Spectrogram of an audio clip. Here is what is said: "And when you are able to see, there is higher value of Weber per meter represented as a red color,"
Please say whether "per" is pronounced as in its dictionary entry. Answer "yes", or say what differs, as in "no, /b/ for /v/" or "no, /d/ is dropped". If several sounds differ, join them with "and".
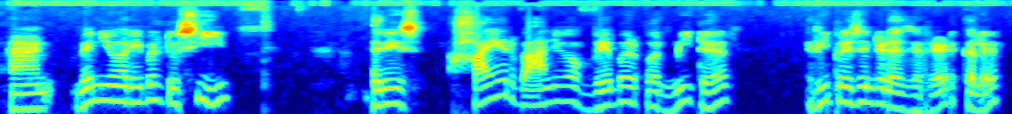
yes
